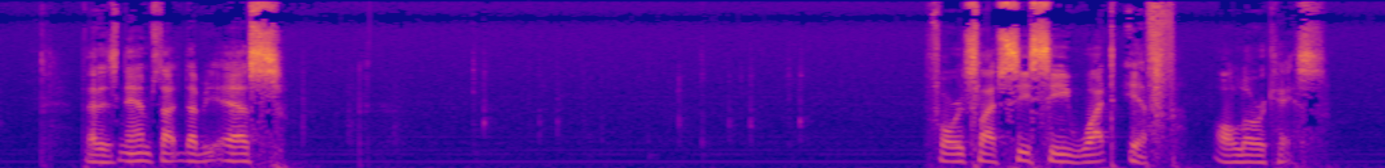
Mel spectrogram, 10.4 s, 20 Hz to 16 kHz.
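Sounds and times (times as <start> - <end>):
low steady hum: 0.0 - 10.3
speech: 0.6 - 2.2, 7.0 - 10.0
faint typing on a computer keyboard: 3.5 - 4.3, 5.0 - 6.1.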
